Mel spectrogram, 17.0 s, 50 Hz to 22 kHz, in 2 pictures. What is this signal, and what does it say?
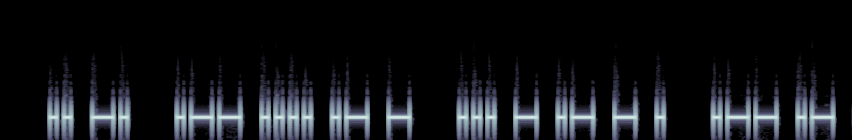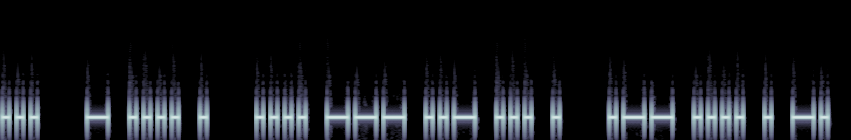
Morse code, heard as a keyed tone, about 17 wpm, 700 Hz. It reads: IN WHAT STATE WAS THE HOUSE WHEN
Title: Sentences from Top 1000 Words - Review Part 2 - 17wpm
